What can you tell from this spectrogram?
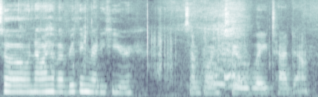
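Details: Adult woman; plain speech.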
